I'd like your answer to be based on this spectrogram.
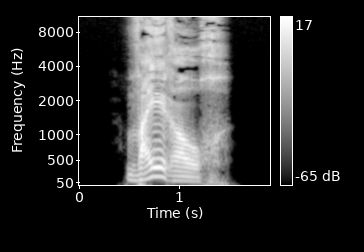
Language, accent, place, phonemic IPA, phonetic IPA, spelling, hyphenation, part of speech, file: German, Germany, Berlin, /ˈvaɪ̯ˌʁaʊ̯x/, [ˈvaɪ̯.raʊ̯χ], Weihrauch, Weih‧rauch, noun, De-Weihrauch.ogg
- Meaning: frankincense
